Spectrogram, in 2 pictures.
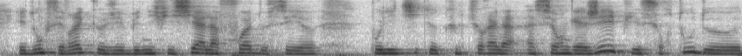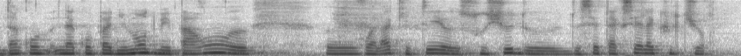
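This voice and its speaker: Audible room echo surrounds a woman's voice. She speaks fairly quickly at a fairly low pitch with fairly even intonation. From France, Seine-Saint-Denis (Pantin). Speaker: orchestra conductor. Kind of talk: conference talk. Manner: halting, many fillers.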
